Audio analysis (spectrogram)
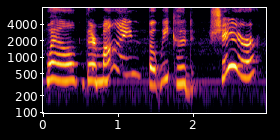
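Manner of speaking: high, slow, nervous little mouse; nervous quiver. A narrator's reading. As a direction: quiver it out loudly in a tiny mouse voice. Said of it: "nervously she quivered".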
